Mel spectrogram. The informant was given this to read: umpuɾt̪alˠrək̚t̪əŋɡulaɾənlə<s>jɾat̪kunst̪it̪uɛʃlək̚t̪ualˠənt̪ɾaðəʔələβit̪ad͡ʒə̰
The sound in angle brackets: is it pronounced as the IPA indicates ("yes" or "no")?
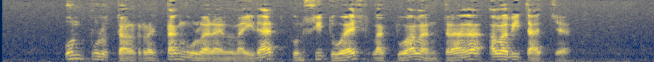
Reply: no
